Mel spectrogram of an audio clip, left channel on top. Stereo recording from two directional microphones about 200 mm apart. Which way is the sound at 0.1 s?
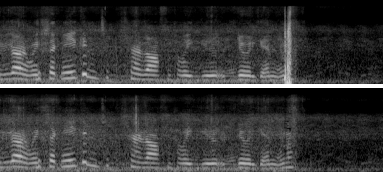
10° left (ahead or behind).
